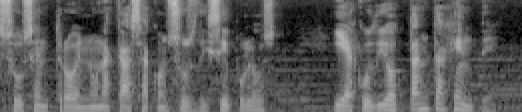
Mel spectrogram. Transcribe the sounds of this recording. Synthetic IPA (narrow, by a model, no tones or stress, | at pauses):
suse̞nt̪ɾo̞e̞nunakasako̞nsuzðisipulo̞s | iakuðjo̞t̪ant̪axe̞nt̪e̞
